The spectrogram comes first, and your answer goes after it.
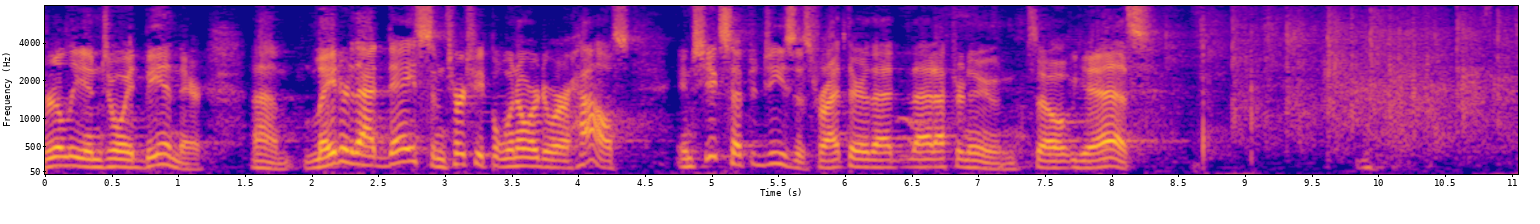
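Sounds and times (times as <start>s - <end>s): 
speech: 0.0s - 8.8s, 9.8s - 10.2s
sparse tepid applause: 8.1s - 11.0s.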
